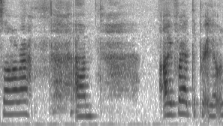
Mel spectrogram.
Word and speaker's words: Sara: Shepard some people say sorry some people say Sara to me that's pronounced Sara I've read the pretty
